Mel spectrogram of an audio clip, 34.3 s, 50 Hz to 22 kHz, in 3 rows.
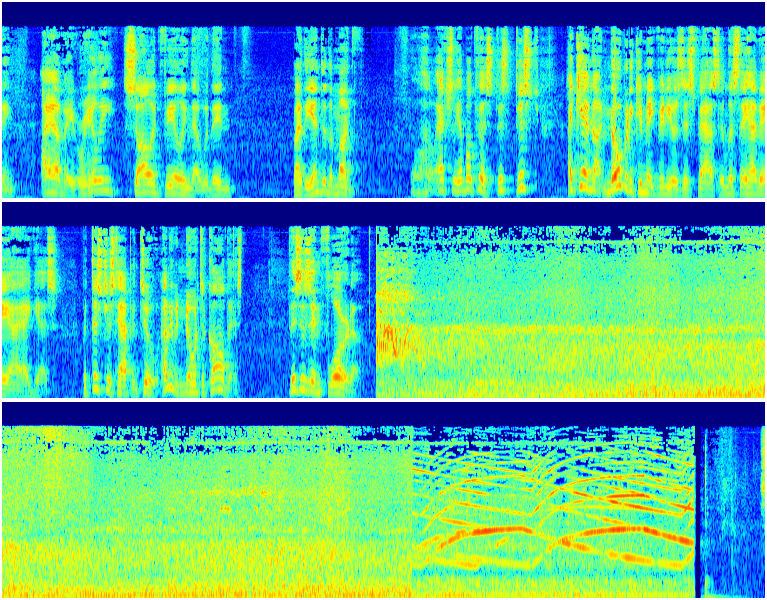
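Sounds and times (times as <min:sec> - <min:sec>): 
speech: 0:00.0 - 0:03.6, 0:04.4 - 0:05.4, 0:06.1 - 0:15.1, 0:15.8 - 0:16.9
many police car sirens wailing in a convoy escorting an oil tanker: 0:17.0 - 0:23.5, 0:24.2 - 0:33.4
rumble of heavy traffic and engines: 0:17.1 - 0:33.3.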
